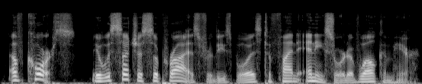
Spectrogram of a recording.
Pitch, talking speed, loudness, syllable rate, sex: 130 Hz, 240 wpm, -17 LUFS, 6.4 syllables/s, male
